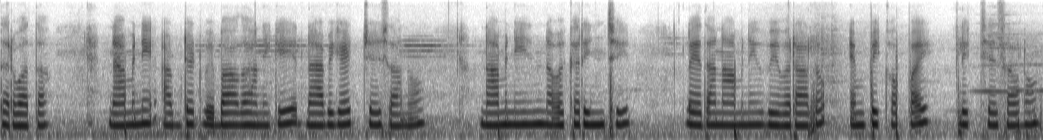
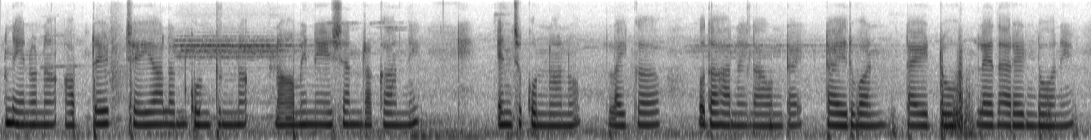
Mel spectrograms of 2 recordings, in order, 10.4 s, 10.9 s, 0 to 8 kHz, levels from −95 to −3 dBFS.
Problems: none marked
